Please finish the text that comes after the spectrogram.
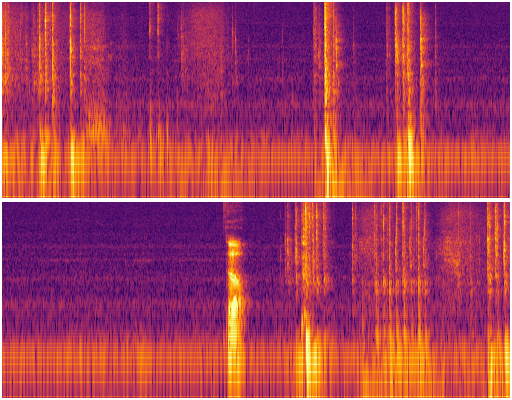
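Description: Keys clatter in short bursts on a computer keyboard, spread across the clip with pauses between them, close and moderately loud, while a low steady hum runs underneath and a voice briefly speaks.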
